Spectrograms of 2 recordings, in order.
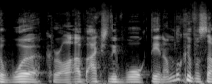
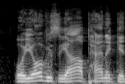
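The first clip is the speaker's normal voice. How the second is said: ordinary delivery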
